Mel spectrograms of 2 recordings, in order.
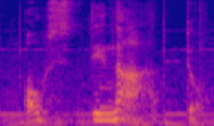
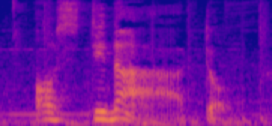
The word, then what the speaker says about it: ostinato: Ostinato. Ostinato. Ostinato. You put the emphasis on the third syllable.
